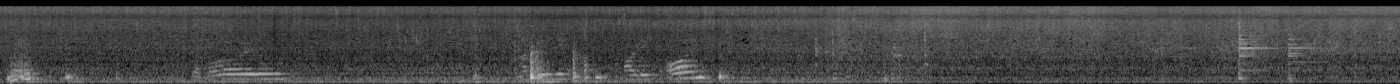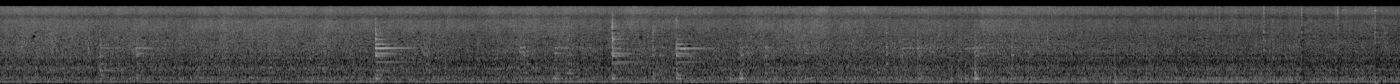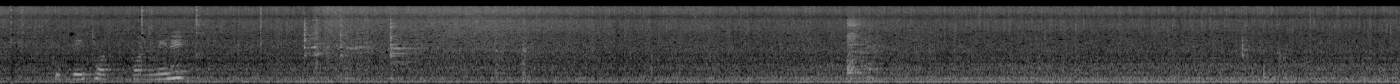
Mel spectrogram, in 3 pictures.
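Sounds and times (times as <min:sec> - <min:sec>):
shrimp sizzling in oil: 0:00.0 - 0:42.0
spatula clinking against pan: 0:12.4 - 0:13.3, 0:17.7 - 0:18.3, 0:19.2 - 0:21.8.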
